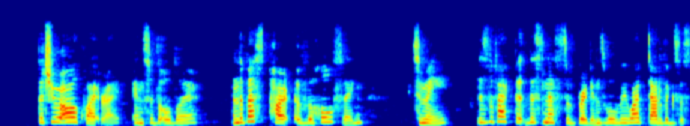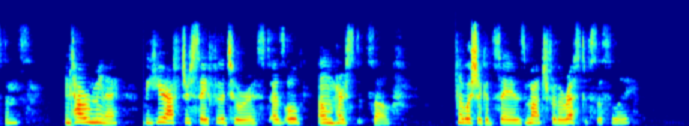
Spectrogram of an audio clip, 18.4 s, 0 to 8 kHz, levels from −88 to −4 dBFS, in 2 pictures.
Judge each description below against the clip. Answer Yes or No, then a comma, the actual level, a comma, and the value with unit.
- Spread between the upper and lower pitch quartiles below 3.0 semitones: Yes, narrow, 2.6 semitones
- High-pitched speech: Yes, high, 240 Hz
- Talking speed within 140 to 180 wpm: No, average, 190 wpm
